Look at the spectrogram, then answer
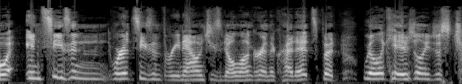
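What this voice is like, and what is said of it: Usual voice. Nothing is said of it.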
